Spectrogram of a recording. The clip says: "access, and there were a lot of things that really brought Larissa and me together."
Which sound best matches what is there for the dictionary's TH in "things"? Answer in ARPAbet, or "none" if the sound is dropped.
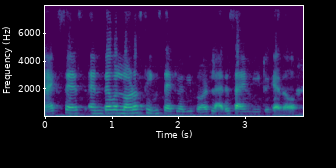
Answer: T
